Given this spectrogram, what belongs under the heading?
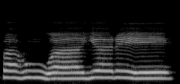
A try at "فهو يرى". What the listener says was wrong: فہو یرے واؤ واؤ لمبی ہو گئی.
